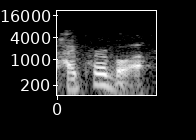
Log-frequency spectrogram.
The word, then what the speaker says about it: hyperbola: is called a hyperbola we spell it hyperbola we say it hyperbola you'll see the other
